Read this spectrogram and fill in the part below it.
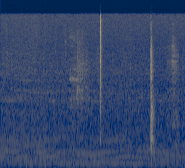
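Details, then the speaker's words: Jeep Cherokee XJ door after the repair, with a junkyard check housing fitted, pin cleaned and white lithium grease applied: the swing is mostly quiet, one faint tick then a sharper single pop, because the original check's pin hole is still loose. "can hear it still does it a little bit. Now the reason for that is because I didn't replace the check itself."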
